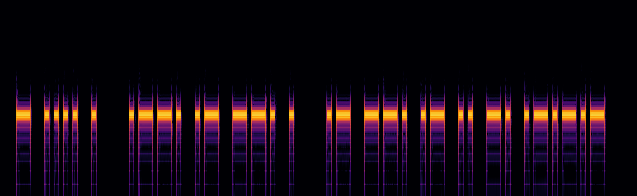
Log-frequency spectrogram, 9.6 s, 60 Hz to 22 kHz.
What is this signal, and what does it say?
Morse code, heard as a keyed tone, about 17 wpm, 700 Hz. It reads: THE PAGE AGAIN.
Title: Sentences from Top 1000 Words - Review Part 1 - 17wpm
